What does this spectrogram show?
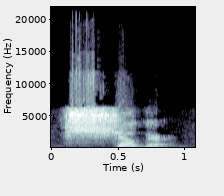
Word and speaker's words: sugar: What you may not know is that there are some words in English that are written with the letter S, but are pronounced with the SH sound. Words like sugar and sure.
